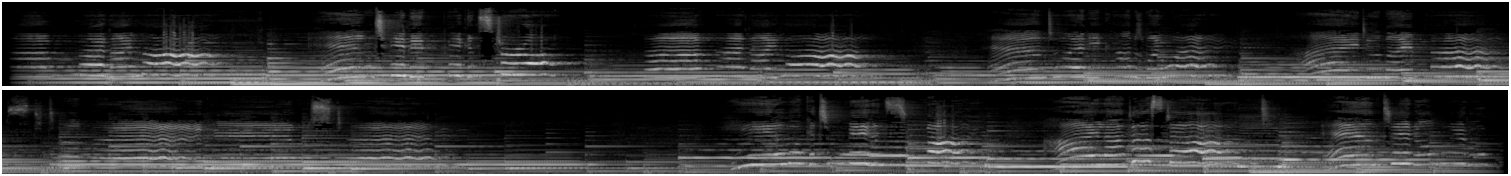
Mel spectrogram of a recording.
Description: Ufa-Schlager und Jazziges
